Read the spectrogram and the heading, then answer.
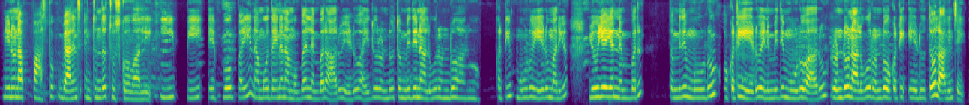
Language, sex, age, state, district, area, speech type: Telugu, female, 18-30, Telangana, Vikarabad, rural, read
